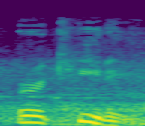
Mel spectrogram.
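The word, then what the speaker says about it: Urquidy: U R Q U I D Y pronounced Eriti and he'll face Tyrone Taylor and then the top of the order Pete Crow Armstrong and Seya Suzuki nothing nothing game.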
